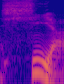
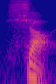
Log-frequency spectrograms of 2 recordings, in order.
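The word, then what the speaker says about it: しゃ: and this turns into so it's not shia it's sha they become one sound okay same with this so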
